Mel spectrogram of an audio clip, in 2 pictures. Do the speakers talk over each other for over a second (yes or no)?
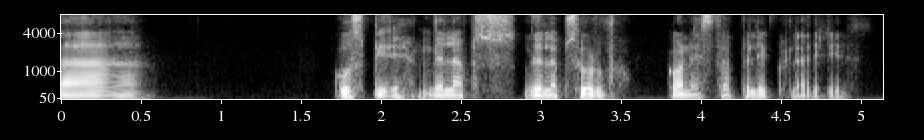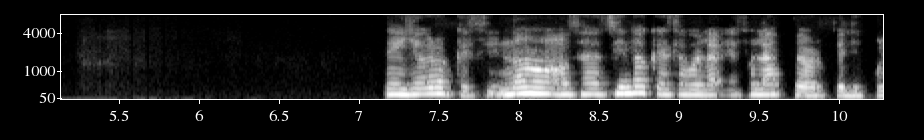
no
